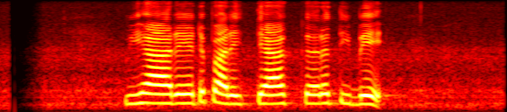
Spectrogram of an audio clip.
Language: Sinhala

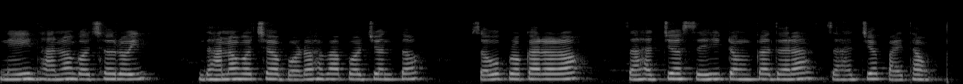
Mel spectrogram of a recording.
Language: Odia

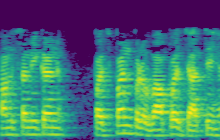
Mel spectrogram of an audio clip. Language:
Hindi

